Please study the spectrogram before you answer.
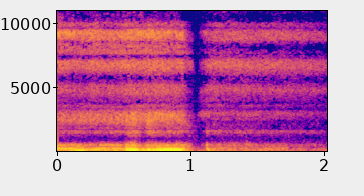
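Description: A dog gives a low, rumbling snore that fades into quiet breathing.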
